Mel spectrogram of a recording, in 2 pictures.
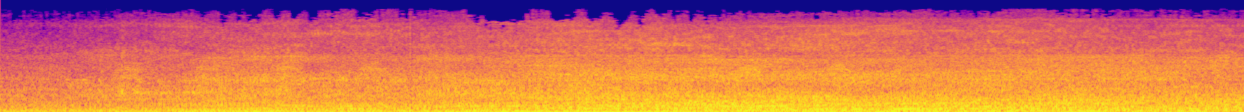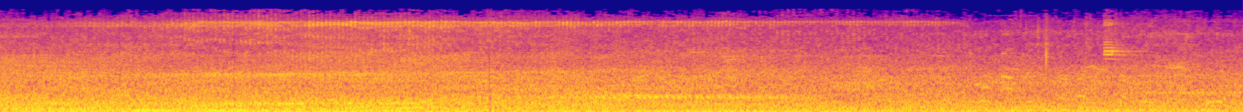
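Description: Road traffic passing on a busy city road, cars and a bus going by, with a deep low rumble that swells about two seconds in and fades a few seconds later.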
